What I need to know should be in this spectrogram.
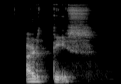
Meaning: thirty-eight
- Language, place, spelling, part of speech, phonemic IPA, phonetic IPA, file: Hindi, Delhi, अड़तीस, numeral, /əɽ.t̪iːs/, [ɐɽ.t̪iːs], LL-Q1568 (hin)-अड़तीस.wav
